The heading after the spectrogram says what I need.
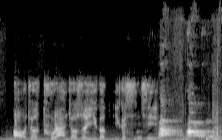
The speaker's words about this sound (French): Bonjour docteur. Tiens, le chien du docteur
